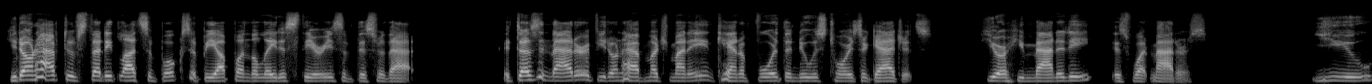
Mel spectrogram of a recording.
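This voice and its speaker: A bright, sharp tone at a moderate pace with fairly even intonation, in a very clean recording with a silent background and a dry, close sound with no echo. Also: woman, fairly low pitch for a woman. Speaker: professor. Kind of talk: keynote lecture. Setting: conference talk with slides.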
